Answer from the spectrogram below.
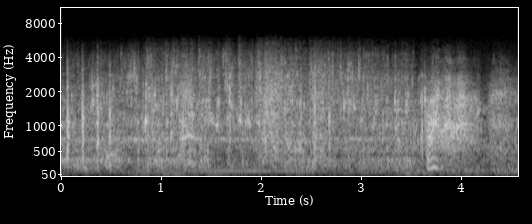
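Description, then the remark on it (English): A person splashes water onto their own face with cupped hands, a steady run of wet splatters and trickles and a louder splash burst near the end. “I'm going to splash some water on my face.”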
